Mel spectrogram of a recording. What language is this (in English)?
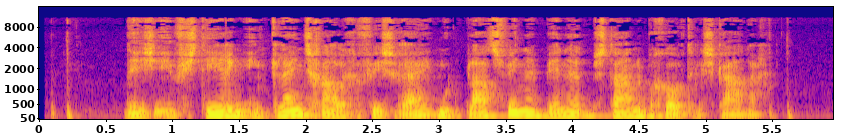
Dutch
